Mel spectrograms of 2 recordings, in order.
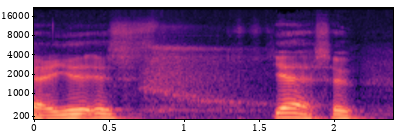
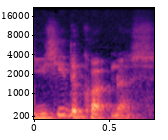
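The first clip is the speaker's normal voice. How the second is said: ordinary delivery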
